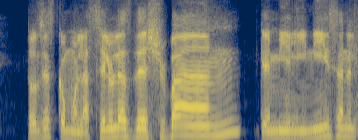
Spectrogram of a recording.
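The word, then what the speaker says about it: Schwann: si van aquí tenemos la consonante w que la pronuncian como una uve theodore y van entonces como las células de serván que milk inicia en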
